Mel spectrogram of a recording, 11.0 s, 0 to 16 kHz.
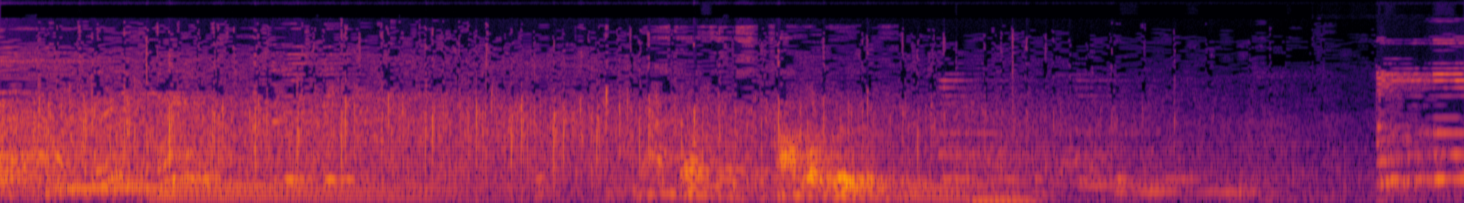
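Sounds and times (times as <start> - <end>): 
audience applause for a blues musician at a live show: 0.0 - 9.8.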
